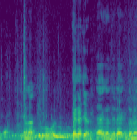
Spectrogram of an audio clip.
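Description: Pigeons coo in low, throaty bursts close by at a pigeon market, with people talking over and between the calls.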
